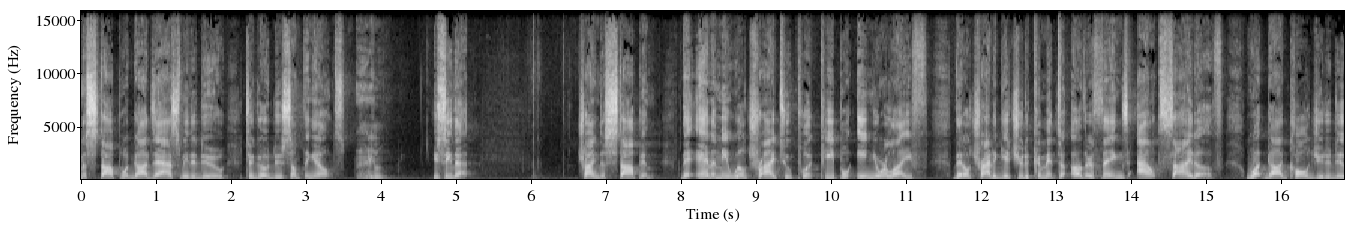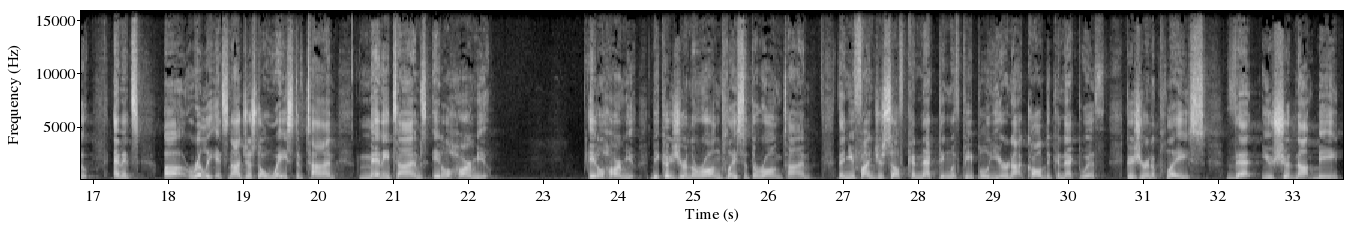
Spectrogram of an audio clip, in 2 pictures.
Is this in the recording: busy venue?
no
